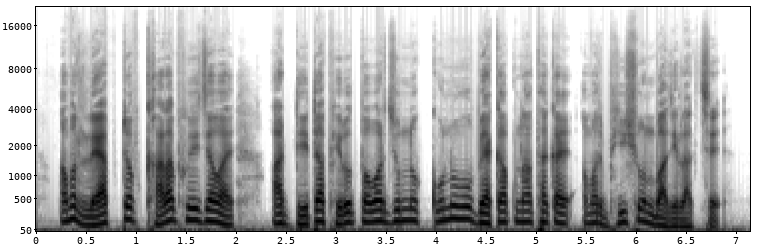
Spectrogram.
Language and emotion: Bengali, sad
